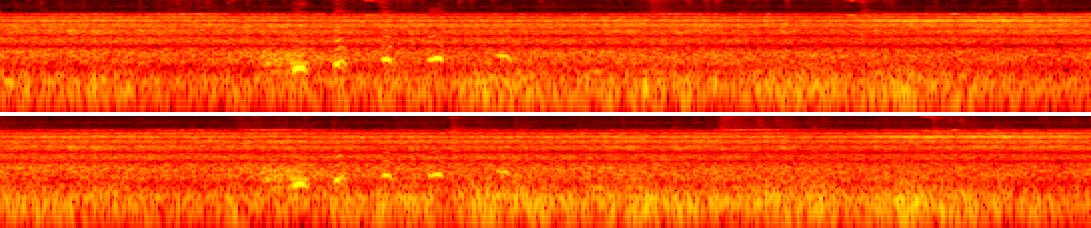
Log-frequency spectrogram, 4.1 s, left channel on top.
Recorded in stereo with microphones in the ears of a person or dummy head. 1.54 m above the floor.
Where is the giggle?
75° left (ahead or behind).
